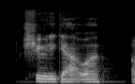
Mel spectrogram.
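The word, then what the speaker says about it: Ncuti Gatwa: Shooty Gatwa.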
